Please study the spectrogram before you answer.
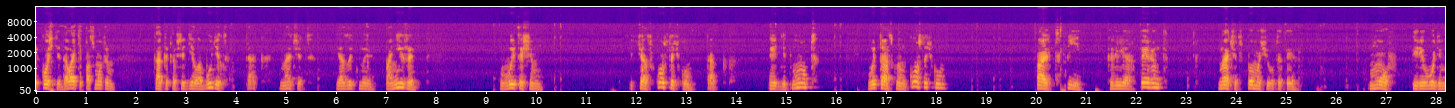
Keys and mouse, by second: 0.7 KP_3, 2.2-3.9 drag, 5.5-6.5 drag, 9.0 click, 10.3 click, 12.5-14.8 drag, 17.2 e, 19.2 click, 20.4 alt+p, 23.8-24.9 drag, 25.7 shift+middle click.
